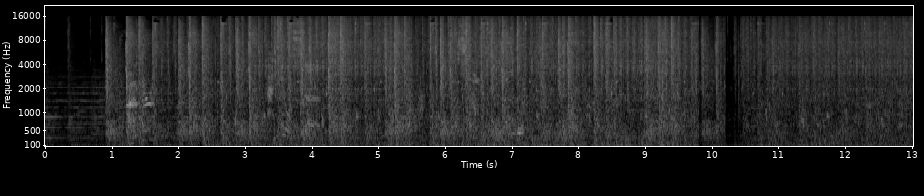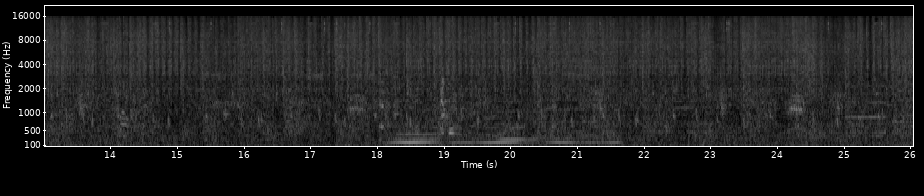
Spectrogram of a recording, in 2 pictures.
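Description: Dense battle noise of gunfire and clanking rattles on steadily.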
